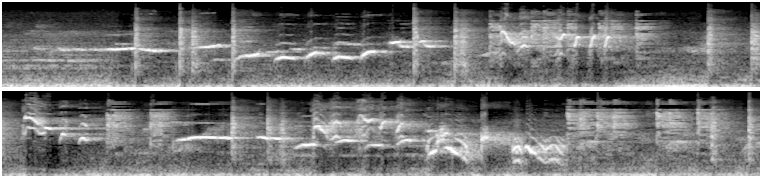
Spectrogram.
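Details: White-rumped shama's loud agitated calls meant to make birds sing: thin sustained whistles and wavy warbled phrases broken by sharp clicks and raspy chatter.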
